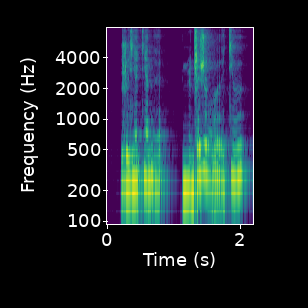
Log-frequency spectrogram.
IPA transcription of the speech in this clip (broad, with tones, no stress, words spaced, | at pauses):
ʐɨ˩ʑɛ̃˧ t͡ɕɛ̃˩˧nɛ̤˩˧ | mʲɛ̃˩ɖ͡ʐɛ˧ʒɭɔ̤˩˧ rɛ̤˧t͡ɕɨː˧˥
